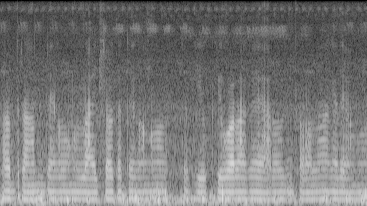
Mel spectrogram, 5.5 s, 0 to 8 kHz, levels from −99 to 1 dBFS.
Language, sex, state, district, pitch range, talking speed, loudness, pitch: Chakma, male, Tripura, Unakoti, 105-110 Hz, 150 wpm, -21 LUFS, 105 Hz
